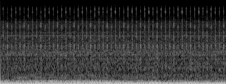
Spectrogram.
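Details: Car idling on CNG (5th-generation system) with fast, even sewing-machine tapping from worn CNG injector rail, noise increasing over time and resonating in cabin.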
